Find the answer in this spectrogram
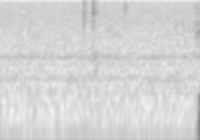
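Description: Computer mouse button clicks: a quick pair just under a second in and a fainter single click shortly after.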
